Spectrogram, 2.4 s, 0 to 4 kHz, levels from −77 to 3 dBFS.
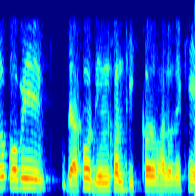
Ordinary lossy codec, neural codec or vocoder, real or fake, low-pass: none; none; real; 3.6 kHz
